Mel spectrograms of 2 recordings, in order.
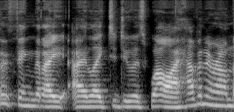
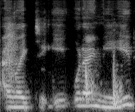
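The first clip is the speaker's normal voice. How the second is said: ordinary talk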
